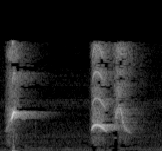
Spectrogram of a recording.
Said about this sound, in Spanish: y de cuando en cuando se oía un silbo, pero un silbo que no decía nada. O sea, un silbo como esto.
